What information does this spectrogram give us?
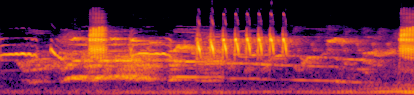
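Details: Kapas tembak master song for cage bird training, beset and tembak style: thin whistles and a harsh burst, then a quick run of about eight sharp clipped notes, over a faint low hum.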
